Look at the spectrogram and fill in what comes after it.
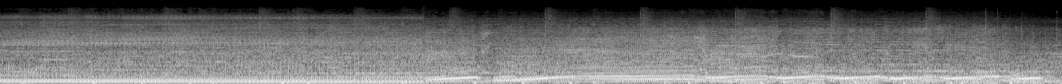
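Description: Car engine revving hard during a burnout with the rear tires spinning in smoke: held at a steady high pitch for about four seconds, then sweeping up and wavering up and down about twice a second as the car spins donuts.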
